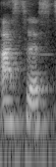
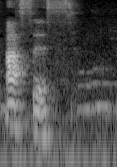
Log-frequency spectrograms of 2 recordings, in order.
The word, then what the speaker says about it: access: day it goes like this i don't have access to the money assess this word is commonly pronounced assess but the right to pronounce this word is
